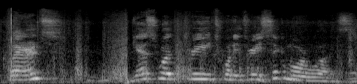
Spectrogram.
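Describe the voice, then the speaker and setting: An actor narrating a small-town tale as a storyteller in a 1940s-style radio drama. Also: male voice, high-pitched, big pitch swings, a little slow. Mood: wistful storytelling. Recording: distant stage mic, clear background noise.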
